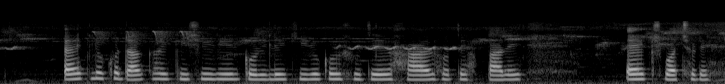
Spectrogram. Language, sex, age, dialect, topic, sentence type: Bengali, female, 18-24, Rajbangshi, banking, question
